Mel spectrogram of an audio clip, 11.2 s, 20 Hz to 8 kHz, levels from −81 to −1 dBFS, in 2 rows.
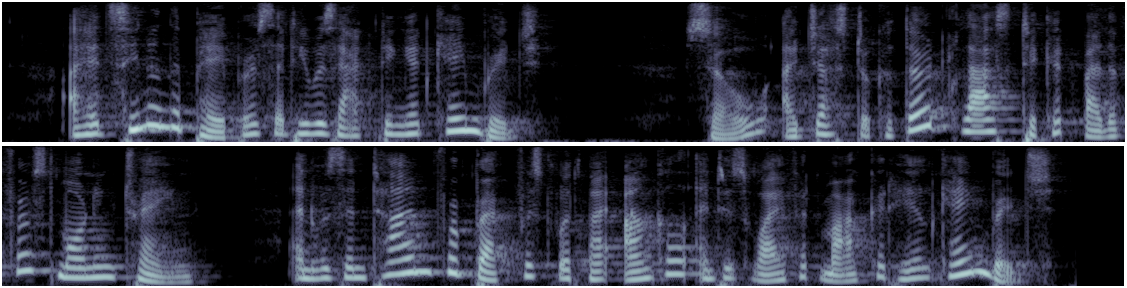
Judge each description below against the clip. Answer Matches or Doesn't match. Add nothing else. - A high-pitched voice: Matches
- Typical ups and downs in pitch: Doesn't match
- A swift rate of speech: Matches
